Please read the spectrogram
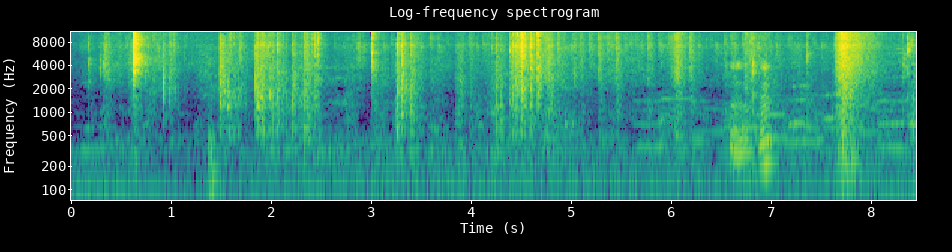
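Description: Hard ribbon candy being snapped and handled: a string of sharp, brittle cracks and clicks, the loudest about half a second in, others spaced irregularly through the rest.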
